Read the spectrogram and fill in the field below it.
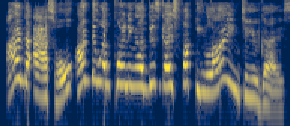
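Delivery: ordinary talk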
